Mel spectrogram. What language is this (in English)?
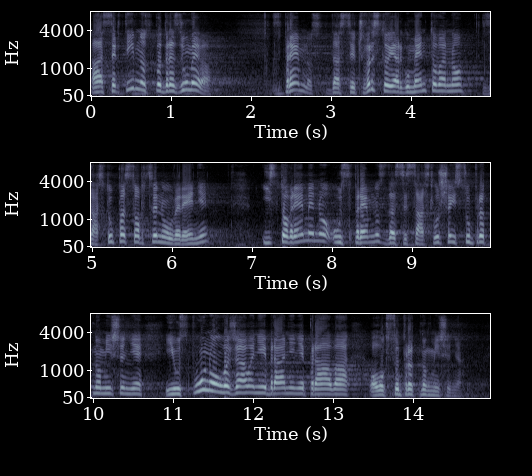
Serbian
